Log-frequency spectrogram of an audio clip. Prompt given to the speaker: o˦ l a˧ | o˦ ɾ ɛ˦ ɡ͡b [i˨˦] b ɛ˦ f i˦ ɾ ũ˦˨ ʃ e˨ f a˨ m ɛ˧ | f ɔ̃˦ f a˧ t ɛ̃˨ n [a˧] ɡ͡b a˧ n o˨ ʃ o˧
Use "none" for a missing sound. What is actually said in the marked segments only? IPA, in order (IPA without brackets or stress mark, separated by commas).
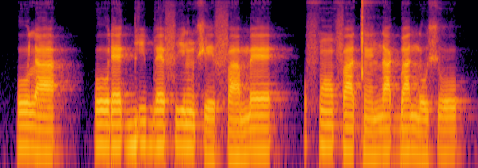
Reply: i˦, a˧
